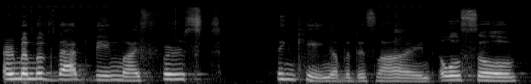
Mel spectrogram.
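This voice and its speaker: A middle-aged woman from Trinidad and Tobago, a fashion designer, answering interview questions in a soft, thoughtful way with many pauses and fillers. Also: mid-range voice. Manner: soft-spoken, thoughtful, many ums and uhs. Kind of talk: interview guest.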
